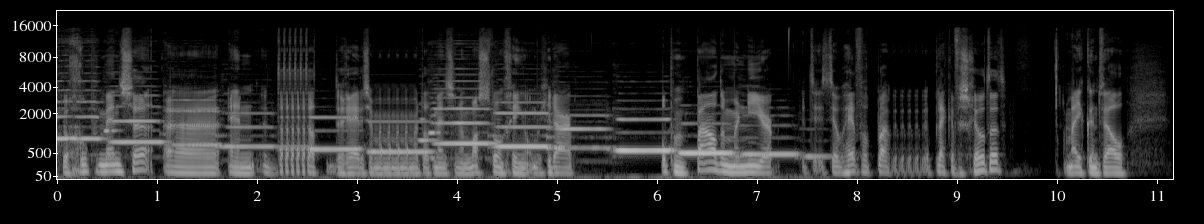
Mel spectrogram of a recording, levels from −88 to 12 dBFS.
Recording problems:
background music; very loud; until 7.5 s; 4 dB above the speech
audio stuttering; at 2 s, at 3 s and at 8.5 s

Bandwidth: 15 kHz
